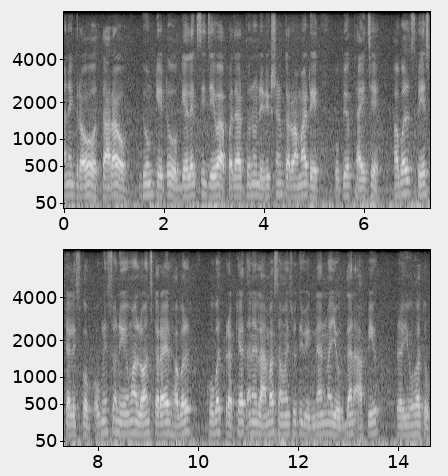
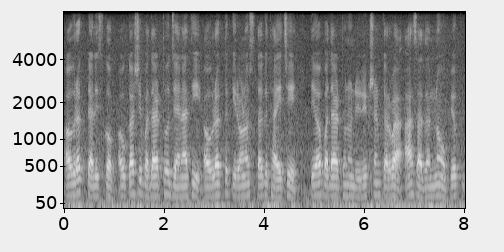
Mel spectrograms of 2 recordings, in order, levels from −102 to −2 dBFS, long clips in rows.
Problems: none marked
